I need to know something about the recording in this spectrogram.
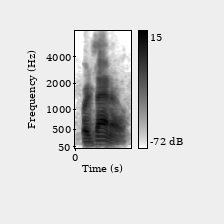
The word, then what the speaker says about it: Forzano: Am I saying it right? Is it Franzano? Franzano or Forzano? Forzano. Forzano. Forzano.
